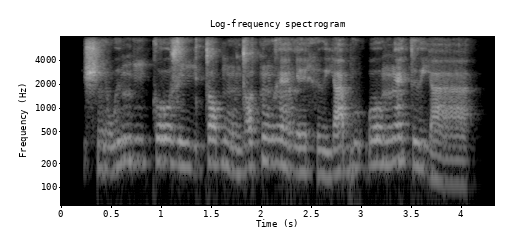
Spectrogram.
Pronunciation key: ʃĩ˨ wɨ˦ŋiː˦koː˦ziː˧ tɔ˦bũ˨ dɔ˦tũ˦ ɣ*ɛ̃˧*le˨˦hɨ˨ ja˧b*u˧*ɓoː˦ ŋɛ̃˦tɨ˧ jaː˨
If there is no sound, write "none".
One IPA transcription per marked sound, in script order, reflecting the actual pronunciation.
ɛ̃˧, u˧

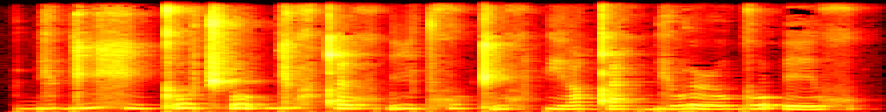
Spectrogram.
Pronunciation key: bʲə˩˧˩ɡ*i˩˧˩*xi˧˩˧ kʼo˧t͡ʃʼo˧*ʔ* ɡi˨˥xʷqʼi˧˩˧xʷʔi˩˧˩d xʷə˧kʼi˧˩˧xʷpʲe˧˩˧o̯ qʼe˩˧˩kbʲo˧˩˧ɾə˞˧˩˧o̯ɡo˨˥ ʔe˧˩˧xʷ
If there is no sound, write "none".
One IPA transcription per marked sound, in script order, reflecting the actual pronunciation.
i˨˥, ʔ

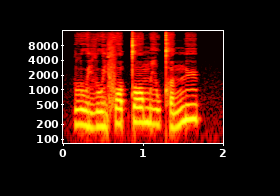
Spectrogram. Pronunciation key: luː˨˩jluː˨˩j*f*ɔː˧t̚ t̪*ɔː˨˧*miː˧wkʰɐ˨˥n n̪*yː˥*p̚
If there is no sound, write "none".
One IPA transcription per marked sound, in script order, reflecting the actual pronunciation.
f, ɔː˥, yː˥

